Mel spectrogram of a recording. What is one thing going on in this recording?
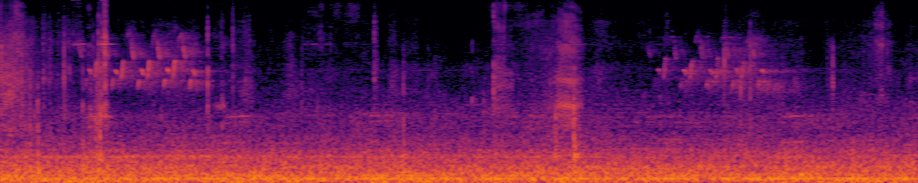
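A fishing reel ticks as its handle is cranked.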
